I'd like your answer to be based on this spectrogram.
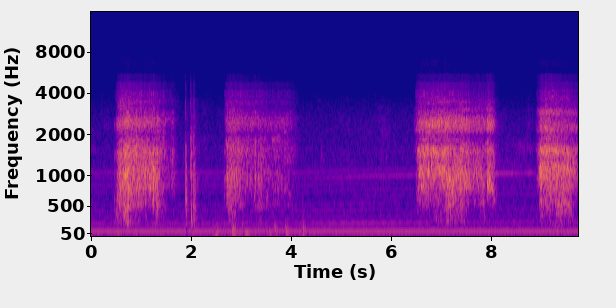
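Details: Repeated sneezing from an allergy to lilies: several forceful, hissing sneeze-like bursts with short gaps over a steady low hum.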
